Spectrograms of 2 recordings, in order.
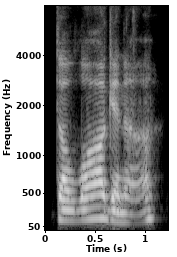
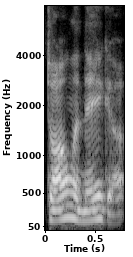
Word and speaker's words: Dahlonega: city in northern Georgia some people say it's pronounced de la gana it's really pronounced dalla Nega oh look at that yeah you know that's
